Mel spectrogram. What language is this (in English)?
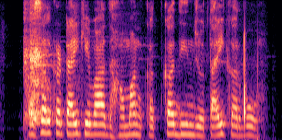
Chhattisgarhi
